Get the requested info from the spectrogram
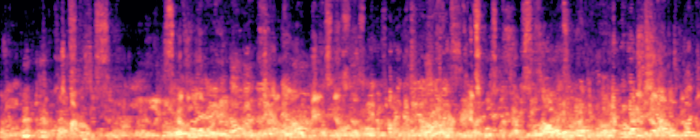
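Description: Indistinct chatter of several people talking at once, with overlapping voices and no one speaker standing out.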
